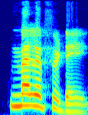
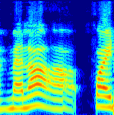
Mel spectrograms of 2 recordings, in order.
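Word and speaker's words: mala fide: ये आपका मेलेफिडे, या आपका क्या मेलेफिडे, या फिर आपका वी कैन से मेला फाइड भी बोल सकते हैं। ओके, अलग अलग इसके प्रोनाउंसिएशन है। ओके, फिडे बोलोगे वो भी सही है। ओके, वही ज्यादा सही है।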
